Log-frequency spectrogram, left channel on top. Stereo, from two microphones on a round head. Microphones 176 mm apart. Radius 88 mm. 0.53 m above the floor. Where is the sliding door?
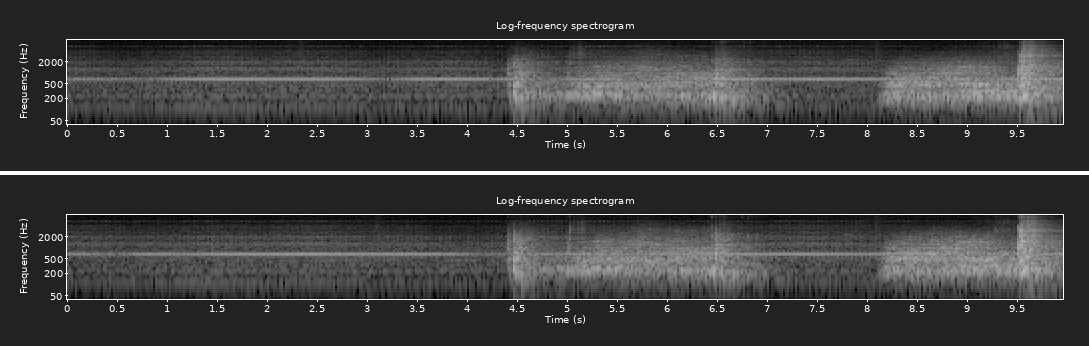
85° right, 8.5 m.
